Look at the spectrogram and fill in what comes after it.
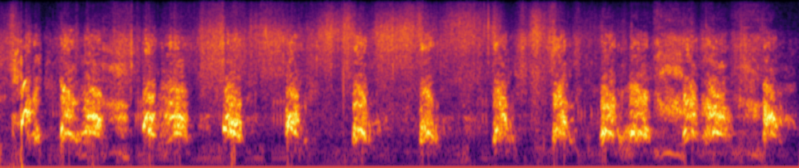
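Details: Female bluetick coonhound being trained on a raccoon barks steadily and loudly, roughly two barks a second, each short and harsh with a ringing tone, continuing throughout with no pause.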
